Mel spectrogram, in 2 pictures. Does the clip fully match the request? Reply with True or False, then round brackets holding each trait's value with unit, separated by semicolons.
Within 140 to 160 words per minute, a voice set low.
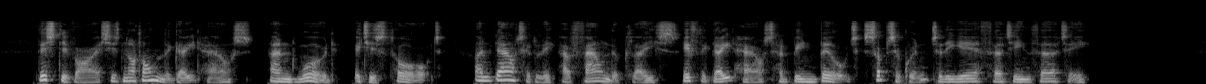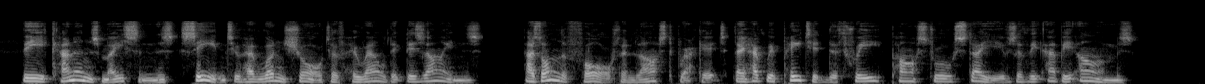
True (145 wpm; 130 Hz)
